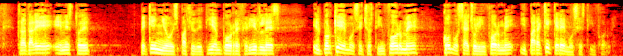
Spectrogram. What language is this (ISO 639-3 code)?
spa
